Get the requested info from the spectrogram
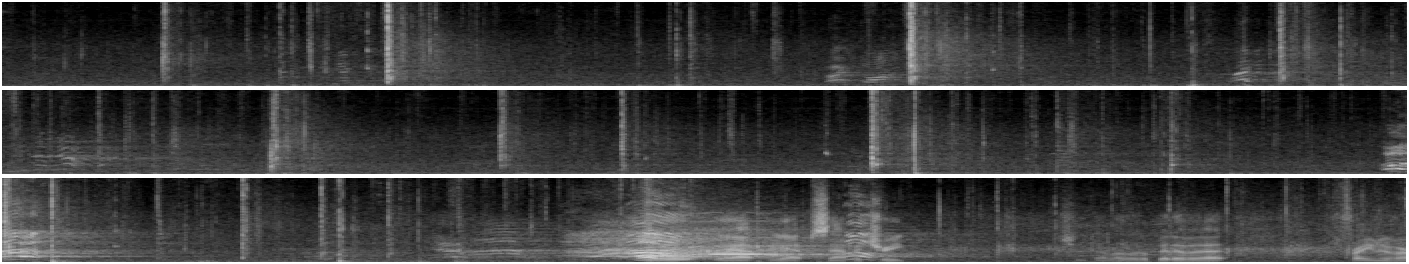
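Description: A badminton rally: racquets strike a feather shuttlecock with sharp cracks about every one to two seconds, back and forth. Loud shouts break out about two-thirds of the way in as the rally ends.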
